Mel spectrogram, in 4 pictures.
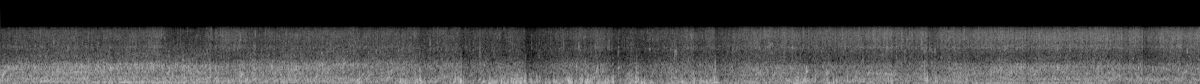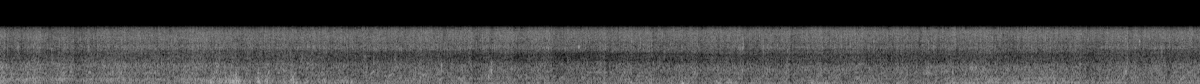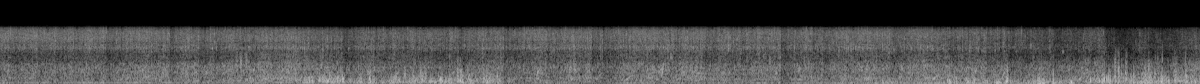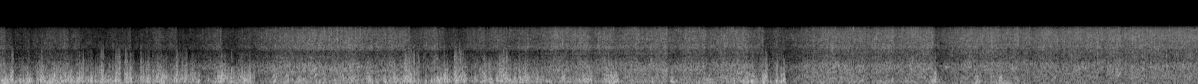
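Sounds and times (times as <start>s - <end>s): fountain water splashing into pool: 0.0s - 47.9s
wind rumble on microphone: 0.0s - 47.9s.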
